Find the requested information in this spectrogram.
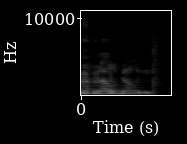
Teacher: Okay. And it's that gh that's in the back of your throat.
